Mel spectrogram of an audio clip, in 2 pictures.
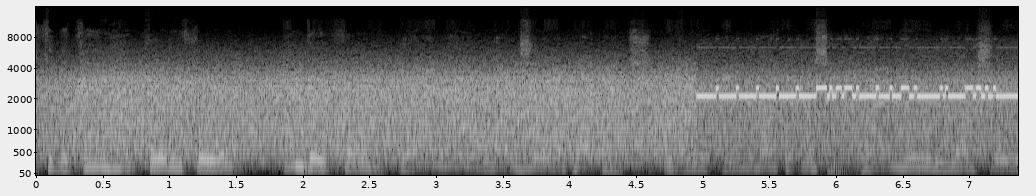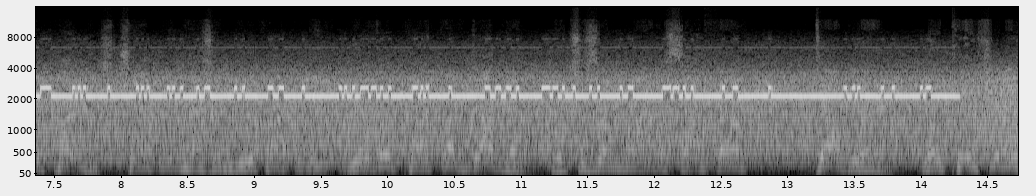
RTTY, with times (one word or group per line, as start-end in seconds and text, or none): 6.3-6.9 KNX
7.1-9.8 96YFW8F
9.9-11.0 4IP
11.3-11.9 Q2
12.2-14.1 7JQB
